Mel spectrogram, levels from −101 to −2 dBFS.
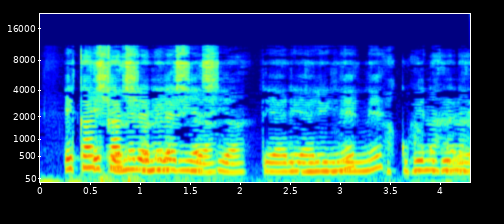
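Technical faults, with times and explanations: Throughout, doubled audio track: a second, full-band copy of the speech runs about a third of a second behind and at about the same level, so every syllable is heard twice. Unlike an echo or room reflection, the late copy has no decay, no dulling and no room colour; it is simply the same sound again. The likely cause is the audio being captured twice, once through a slower path, or two out-of-step copies being mixed together.
Throughout, HE-AAC compression: the whole clip shows heavy codec damage, with nothing above 11.1 kHz, and the sound points to a very low bitrate, around 12 kbps. The treble is still present rather than simply cut off, which sets it apart from a plain low-pass or narrowband line. Instead, the sibilants come out gritty and metallic because the upper band was likely rebuilt by copying lower bands upward, so its harmonics no longer match those below the crossover.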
